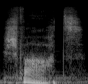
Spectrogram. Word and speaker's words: Schwarz: For reference, in German, black is said as Schwarz.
